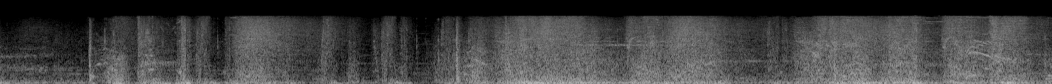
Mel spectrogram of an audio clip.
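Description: Game battle sounds clash and crackle with spell effects.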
